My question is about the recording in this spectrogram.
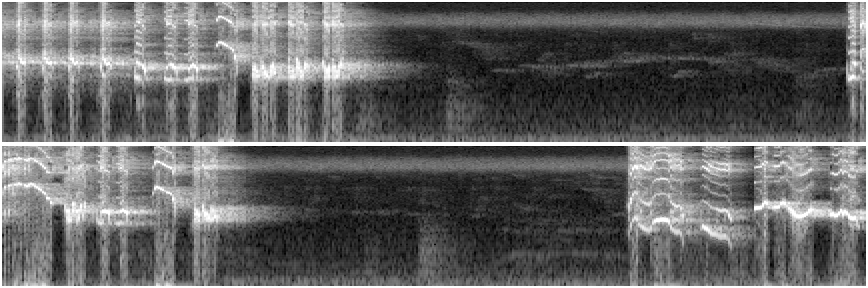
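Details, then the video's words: Orange-headed thrush singing, used to encourage another bird to sing often: three bursts of fast, varied whistles with slurred rising and falling notes and scratchy chatter, each lasting about two seconds, separated by silent gaps. "anis merah sulit gacor coba PUTAR suara burung ini"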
